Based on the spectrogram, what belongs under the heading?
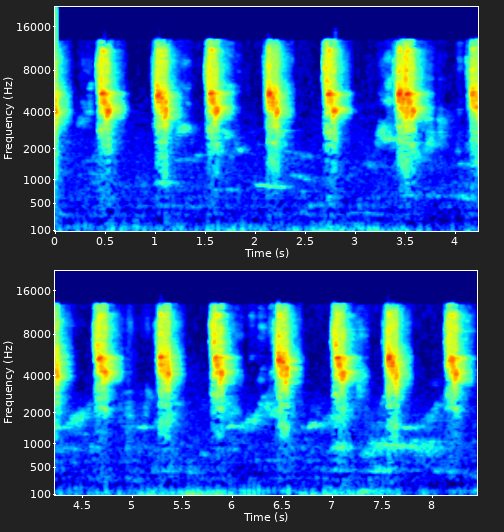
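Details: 'Receh' chirps of a Eurasian tree sparrow, played to train songbirds: around fifteen sharp, high, evenly paced chirps at almost two per second, with faint low rumbling in the background.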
